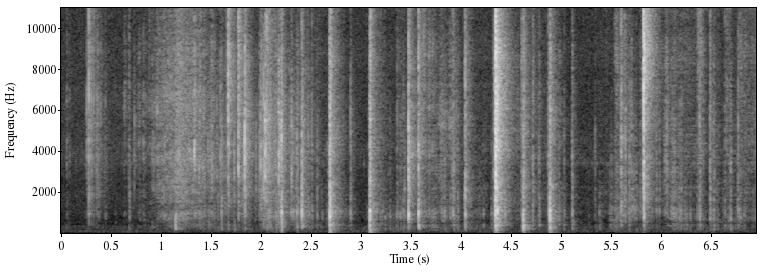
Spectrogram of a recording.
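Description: Stiff plastic packaging crinkles and clicks as it is handled close by.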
